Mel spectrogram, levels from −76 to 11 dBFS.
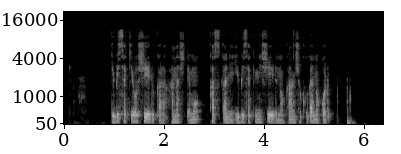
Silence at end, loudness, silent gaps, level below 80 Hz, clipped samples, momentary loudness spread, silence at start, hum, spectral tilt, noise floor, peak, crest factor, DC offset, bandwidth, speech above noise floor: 0.6 s; -26 LUFS; none; -46 dBFS; under 0.1%; 11 LU; 0.95 s; none; -5 dB/octave; -71 dBFS; -6 dBFS; 22 dB; under 0.1%; 11.5 kHz; 45 dB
